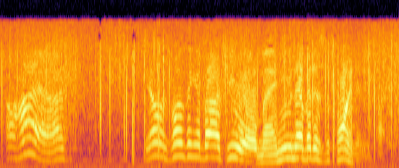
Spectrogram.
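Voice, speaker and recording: A man's voice: high-pitched, big pitch swings, fast talker. A man playing a dry, needling neighbour and pal in an old radio sitcom, sardonic in delivery. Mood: dry teasing. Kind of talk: 1940s-50s radio sitcom acting. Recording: noisy, dull old radio recording.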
